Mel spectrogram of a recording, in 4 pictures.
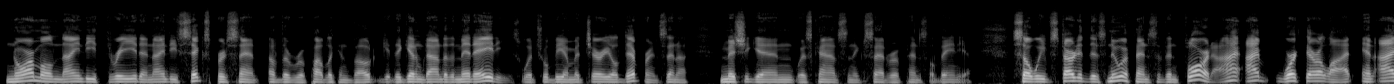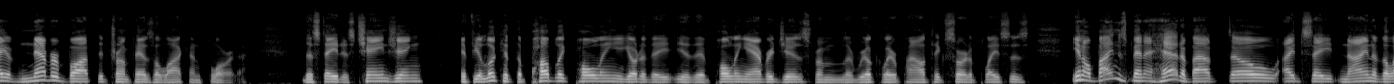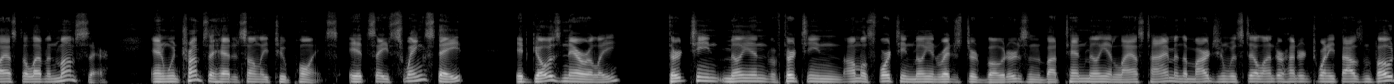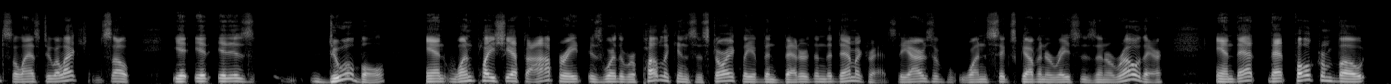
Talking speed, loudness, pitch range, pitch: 195 wpm, -25 LUFS, 115-145 Hz, 125 Hz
